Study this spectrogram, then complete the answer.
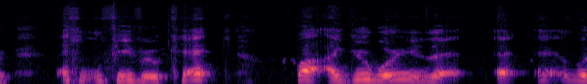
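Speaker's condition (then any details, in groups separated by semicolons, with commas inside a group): Cerebral palsy; speech impairment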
